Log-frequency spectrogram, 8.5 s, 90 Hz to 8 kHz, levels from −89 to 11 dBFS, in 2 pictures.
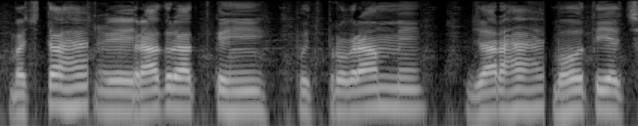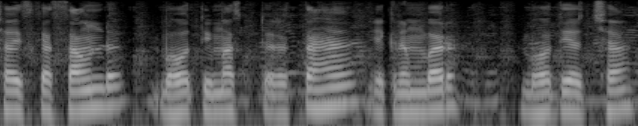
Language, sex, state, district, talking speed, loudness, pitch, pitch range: Hindi, male, Chhattisgarh, Balrampur, 190 wpm, -25 LUFS, 155 Hz, 145-170 Hz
